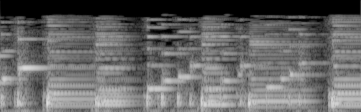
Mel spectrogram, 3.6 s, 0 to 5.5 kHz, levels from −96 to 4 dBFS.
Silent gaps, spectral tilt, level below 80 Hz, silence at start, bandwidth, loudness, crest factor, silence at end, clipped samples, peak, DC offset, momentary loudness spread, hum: none; -11 dB/octave; -44 dBFS; 0 s; 3.9 kHz; -21 LUFS; 18 dB; 0 s; under 0.1%; -2 dBFS; under 0.1%; 5 LU; none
